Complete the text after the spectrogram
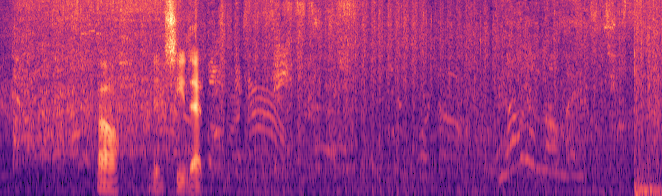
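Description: A young man speaks with animation, close to a headset microphone.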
